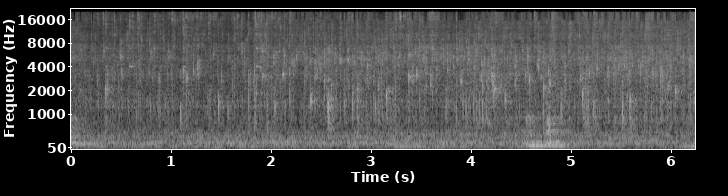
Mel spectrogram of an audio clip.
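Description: Red curry paste frying hard in hot oil for a Thai pork and long-bean stir-fry, a loud, dense, continuous sizzle with crackling spatter and occasional stirring throughout.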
